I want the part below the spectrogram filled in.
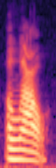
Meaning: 1. To let one have as a suitable share of something 2. To present something as possible or reasonable 3. To permit, to give permission to 4. To not bar or obstruct
- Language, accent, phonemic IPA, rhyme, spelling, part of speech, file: English, US, /əˈlaʊ/, -aʊ, allow, verb, En-us-allow.ogg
